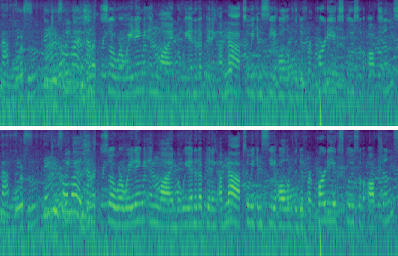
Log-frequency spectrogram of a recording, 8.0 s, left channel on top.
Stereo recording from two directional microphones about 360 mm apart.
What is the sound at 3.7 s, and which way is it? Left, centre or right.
A woman's voice, centre.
